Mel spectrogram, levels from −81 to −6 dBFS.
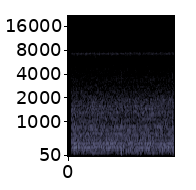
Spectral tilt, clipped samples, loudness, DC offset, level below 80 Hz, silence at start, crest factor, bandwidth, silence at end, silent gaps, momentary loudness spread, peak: -4 dB/octave; under 0.1%; -51 LUFS; under 0.1%; -88 dBFS; 0.05 s; 14 dB; 16 kHz; 0 s; none; 1 LU; -36 dBFS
